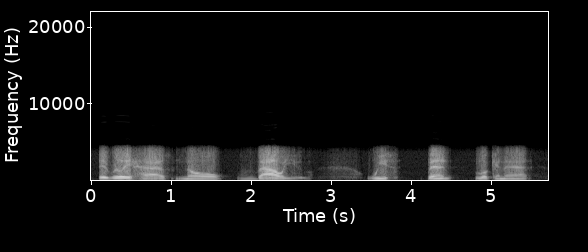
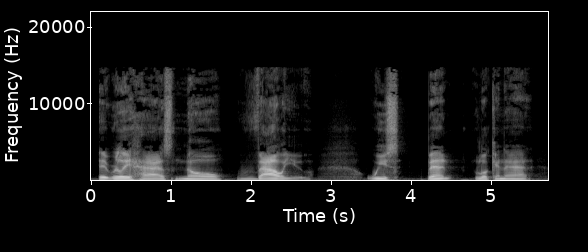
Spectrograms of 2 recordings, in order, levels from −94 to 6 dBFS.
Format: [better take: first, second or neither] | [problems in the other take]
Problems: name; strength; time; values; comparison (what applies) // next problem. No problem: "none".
second | phone-call audio; poor line; nothing above 4 kHz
